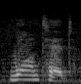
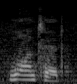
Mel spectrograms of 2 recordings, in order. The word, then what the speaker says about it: wanted: want, wait, visit, need, se debe pronunciar ed como última sílaba. Así pues, se dice want, wanted, wait, waited, need, needed.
